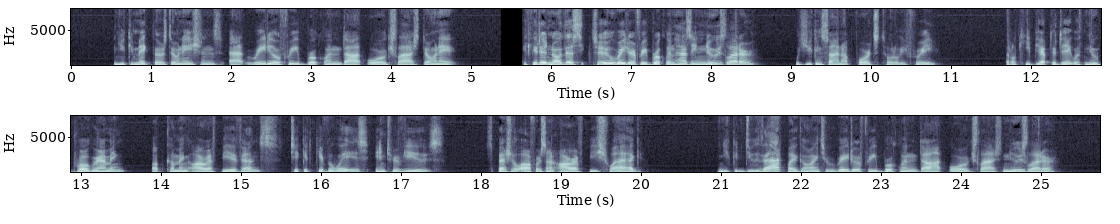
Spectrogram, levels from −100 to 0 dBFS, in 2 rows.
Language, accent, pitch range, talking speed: English, American, 140-175 Hz, 145 wpm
